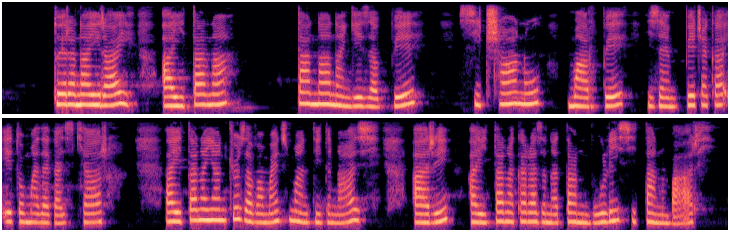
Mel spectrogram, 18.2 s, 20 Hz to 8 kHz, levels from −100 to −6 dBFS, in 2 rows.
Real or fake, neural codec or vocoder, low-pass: real; none; 7.2 kHz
